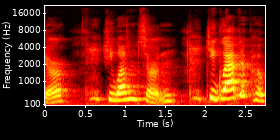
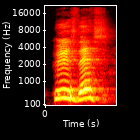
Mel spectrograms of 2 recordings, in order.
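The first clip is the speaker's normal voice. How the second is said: louder, higher irritated demand; irritable; 6 semitones higher, 6 dB louder than usual. Acted. Caller demanding Stephanie's name, irritable louder question. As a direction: snap the question impatiently. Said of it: "more irritably this time".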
